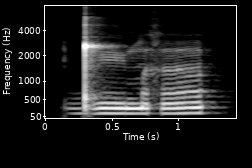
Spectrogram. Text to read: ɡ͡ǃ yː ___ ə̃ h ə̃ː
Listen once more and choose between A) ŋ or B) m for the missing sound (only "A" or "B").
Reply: B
